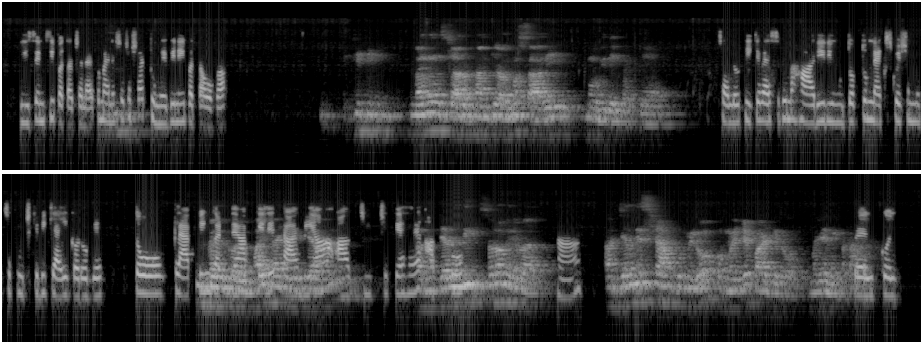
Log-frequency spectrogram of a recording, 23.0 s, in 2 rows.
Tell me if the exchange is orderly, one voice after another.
No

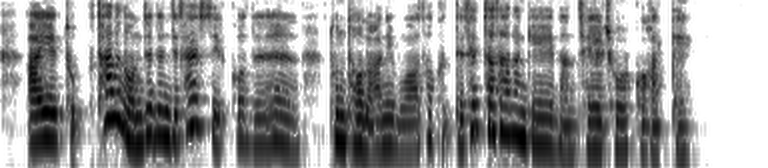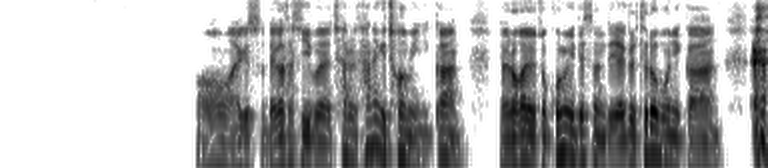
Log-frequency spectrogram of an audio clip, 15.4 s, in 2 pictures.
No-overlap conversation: Yes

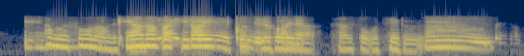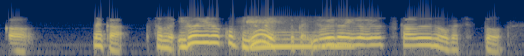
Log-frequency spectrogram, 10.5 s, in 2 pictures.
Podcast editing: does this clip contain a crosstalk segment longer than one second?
Yes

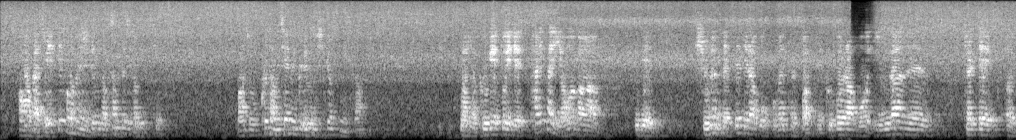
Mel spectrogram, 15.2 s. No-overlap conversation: No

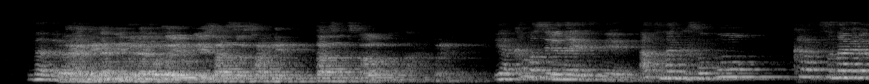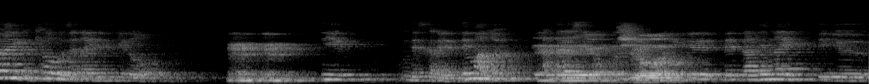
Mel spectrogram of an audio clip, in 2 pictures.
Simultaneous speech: Yes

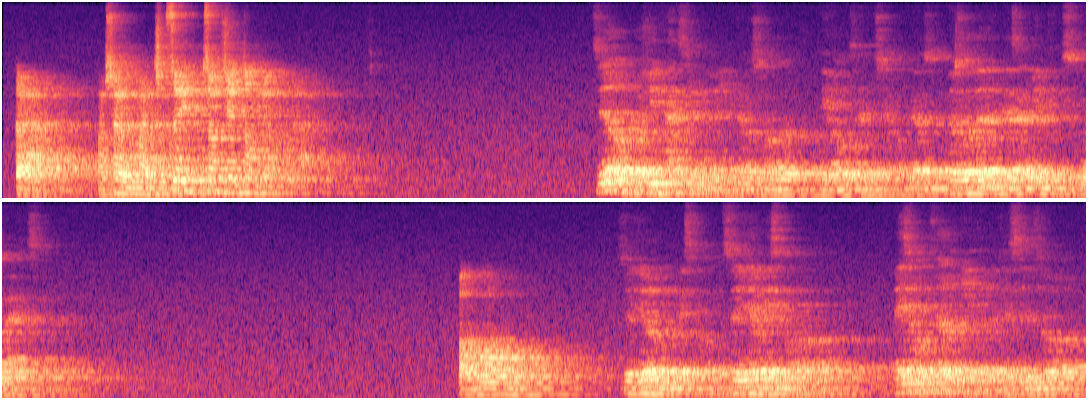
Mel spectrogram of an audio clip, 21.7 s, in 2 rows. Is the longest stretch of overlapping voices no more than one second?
Yes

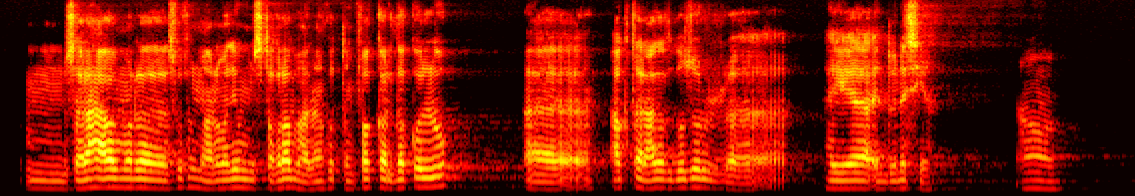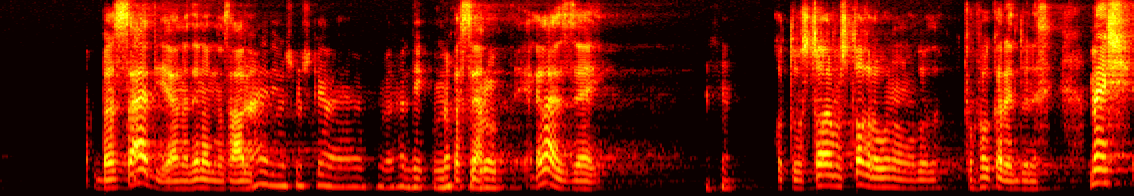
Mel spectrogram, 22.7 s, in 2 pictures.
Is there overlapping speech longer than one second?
No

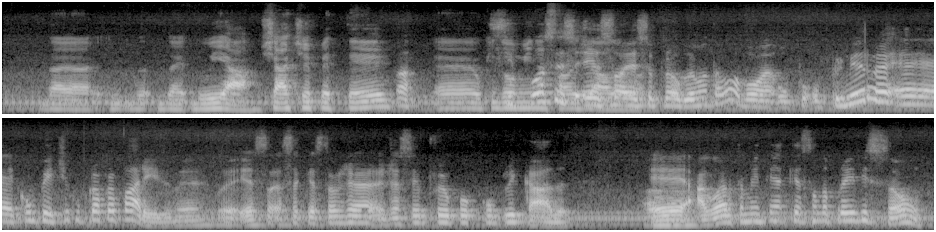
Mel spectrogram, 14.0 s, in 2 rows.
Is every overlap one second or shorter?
No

